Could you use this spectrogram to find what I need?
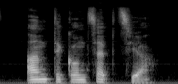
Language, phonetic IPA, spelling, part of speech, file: Polish, [ˌãntɨkɔ̃nˈt͡sɛpt͡sʲja], antykoncepcja, noun, Pl-antykoncepcja.ogg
